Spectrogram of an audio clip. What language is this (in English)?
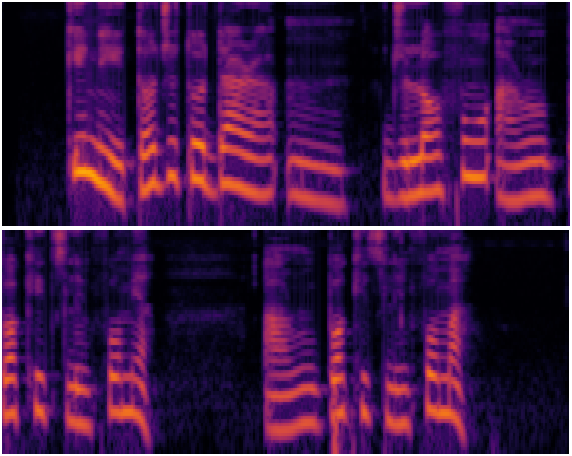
Yoruba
